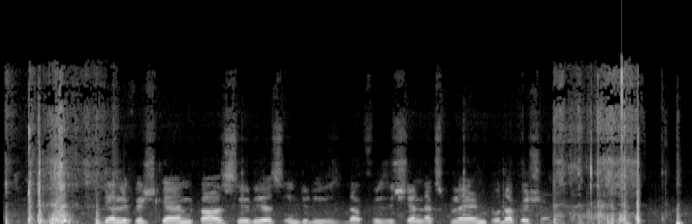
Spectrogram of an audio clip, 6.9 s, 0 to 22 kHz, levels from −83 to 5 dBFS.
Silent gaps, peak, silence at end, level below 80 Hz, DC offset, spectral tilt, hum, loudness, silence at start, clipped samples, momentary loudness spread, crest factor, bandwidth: none; 0 dBFS; 0.1 s; -44 dBFS; under 0.1%; -5 dB/octave; none; -18 LUFS; 0.05 s; under 0.1%; 10 LU; 18 dB; 16 kHz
